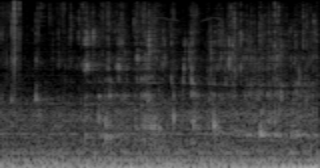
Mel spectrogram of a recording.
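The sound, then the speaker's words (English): Beer, a sour IPA called Mind Bullets, pours steadily into a glass, a continuous gurgling, splashing stream of liquid lasting a couple of seconds with no one talking. “Second of all, you're pouring one.”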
